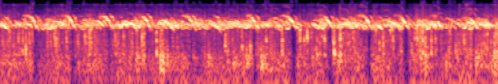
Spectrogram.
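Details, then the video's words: Young chickens pecking at a toy jeep chirp constantly, a crowded wash of piercing, short, slurred peeps, with frequent sharp taps where beaks hit the toy. "Murgi Chicks Chirping Sounds"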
